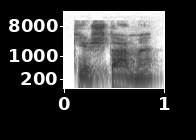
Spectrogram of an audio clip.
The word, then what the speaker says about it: Keir Starmer: And now, as Ozan Hocam mentioned, we have the Keir Starmer, that's how the British pronounce it mostly, government.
